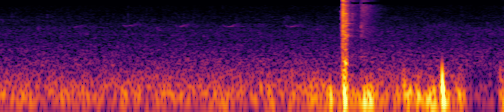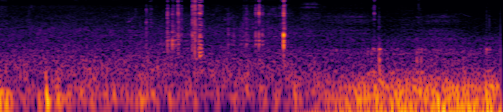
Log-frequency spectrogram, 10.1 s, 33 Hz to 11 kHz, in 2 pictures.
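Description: A .177 FX Dreamline PCP air rifle fires once, a sharp crack about three and a half seconds in. A dull thump follows about a second later, then a few light clicks around seven seconds in.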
